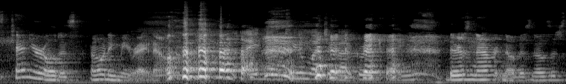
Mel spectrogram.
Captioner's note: laughs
